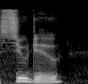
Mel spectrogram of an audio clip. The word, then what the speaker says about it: sudo: And I never realized that people say do and sudo. At first, I thought he was saying it wrong, because I've always just said it sudo.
